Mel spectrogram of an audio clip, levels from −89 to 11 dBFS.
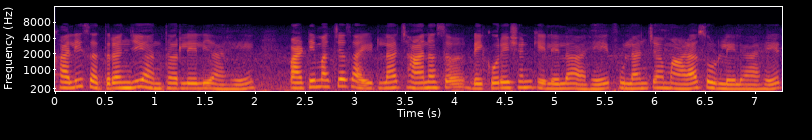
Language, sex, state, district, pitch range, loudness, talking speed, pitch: Marathi, male, Maharashtra, Mumbai Suburban, 205-240 Hz, -17 LUFS, 125 wpm, 220 Hz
